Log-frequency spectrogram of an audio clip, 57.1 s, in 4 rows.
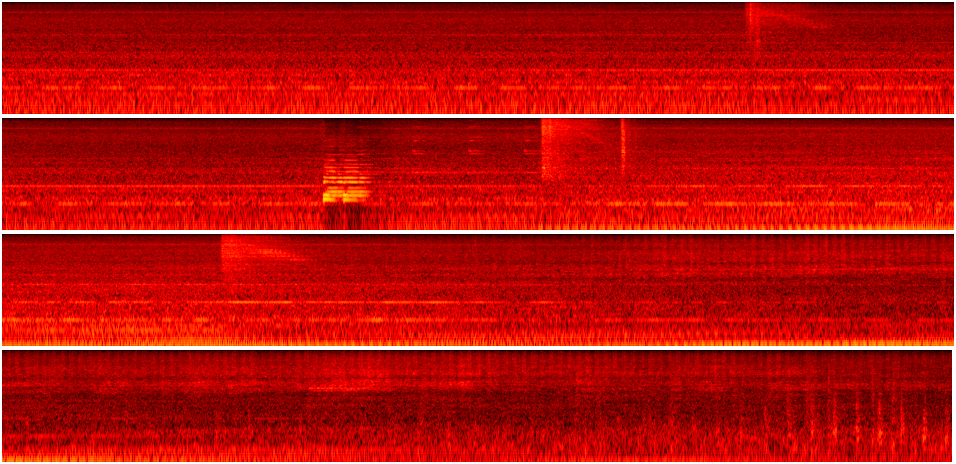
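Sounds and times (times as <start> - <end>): diesel locomotive engine running: 0.0 - 57.0
train cars rolling on rails: 0.0 - 57.0
train horn blast: 19.0 - 20.1.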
